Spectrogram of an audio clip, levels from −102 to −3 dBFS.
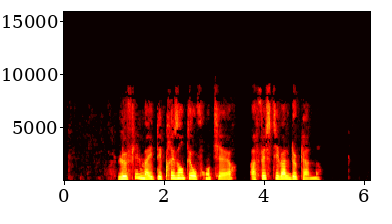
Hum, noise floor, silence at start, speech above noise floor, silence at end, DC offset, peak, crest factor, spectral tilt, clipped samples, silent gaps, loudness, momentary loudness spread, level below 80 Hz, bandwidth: none; -85 dBFS; 1.1 s; 63 dB; 1.05 s; under 0.1%; -4 dBFS; 20 dB; -7.5 dB/octave; under 0.1%; none; -23 LUFS; 14 LU; -72 dBFS; 7.8 kHz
